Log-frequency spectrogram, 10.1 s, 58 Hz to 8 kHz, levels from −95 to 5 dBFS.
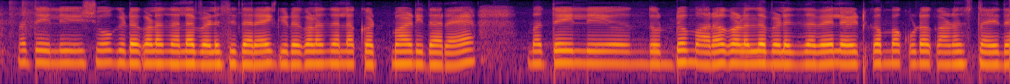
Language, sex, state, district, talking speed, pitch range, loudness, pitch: Kannada, female, Karnataka, Dakshina Kannada, 115 wpm, 195-200 Hz, -22 LUFS, 195 Hz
